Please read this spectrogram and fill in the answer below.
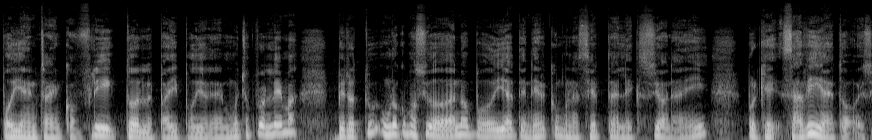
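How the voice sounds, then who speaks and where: A somewhat breathy man with a dark, mellow tone talks at a fairly quick pace. His pitch swings very widely in a very clean recording with a silent background. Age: 70s. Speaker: psychiatrist. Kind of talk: interview.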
